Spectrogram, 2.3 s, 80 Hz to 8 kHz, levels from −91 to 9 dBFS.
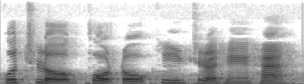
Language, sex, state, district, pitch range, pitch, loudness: Hindi, female, Punjab, Pathankot, 190-245 Hz, 200 Hz, -16 LUFS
